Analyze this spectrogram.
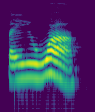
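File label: "fei2wo4", Mandarin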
